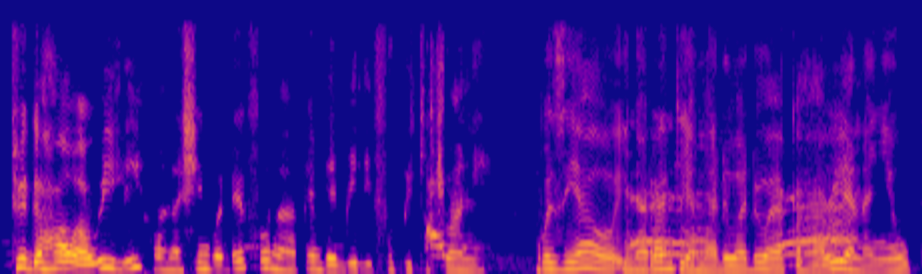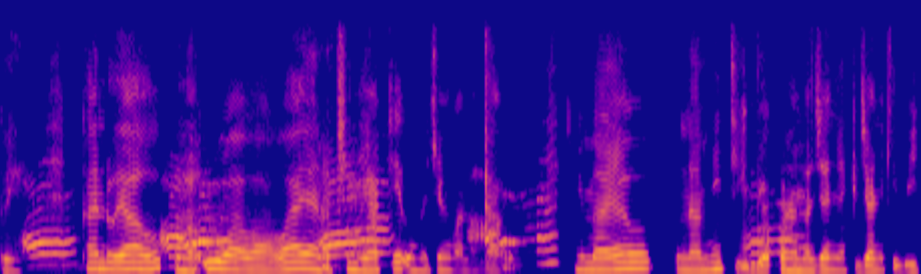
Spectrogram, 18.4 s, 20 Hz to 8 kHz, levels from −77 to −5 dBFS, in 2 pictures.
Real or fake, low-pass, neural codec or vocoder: fake; 7.2 kHz; codec, 16 kHz, 4 kbps, X-Codec, HuBERT features, trained on balanced general audio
